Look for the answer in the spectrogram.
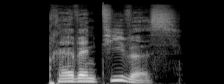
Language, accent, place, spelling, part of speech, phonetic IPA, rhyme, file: German, Germany, Berlin, präventives, adjective, [pʁɛvɛnˈtiːvəs], -iːvəs, De-präventives.ogg
- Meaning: strong/mixed nominative/accusative neuter singular of präventiv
